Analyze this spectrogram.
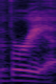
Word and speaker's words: Berea: was from it's cool Cleveland suburb rhymes with Maria oh okay so Berea okay okay okay okay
